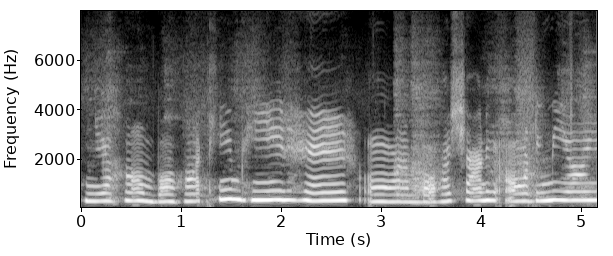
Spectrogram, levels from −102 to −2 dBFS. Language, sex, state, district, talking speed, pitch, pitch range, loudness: Hindi, male, Bihar, Katihar, 115 wpm, 330 Hz, 300-345 Hz, -10 LUFS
